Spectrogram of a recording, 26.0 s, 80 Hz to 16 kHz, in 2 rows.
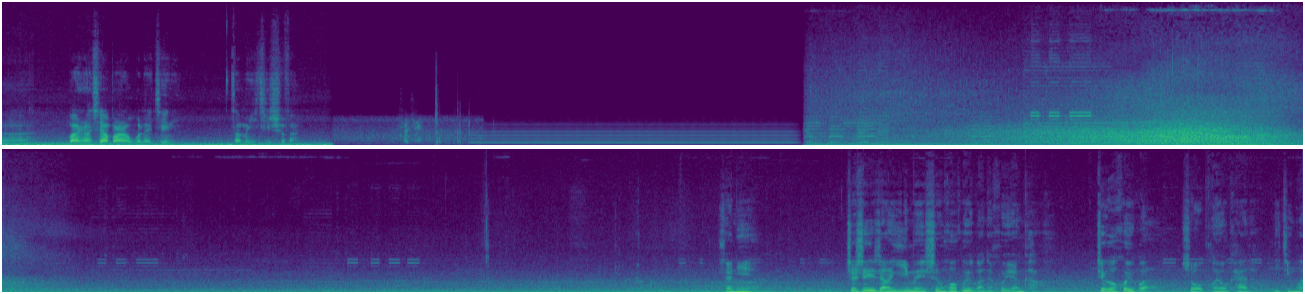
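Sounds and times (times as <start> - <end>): vehicle passing close: 8.0 - 24.0
road traffic noise: 8.0 - 26.0.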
